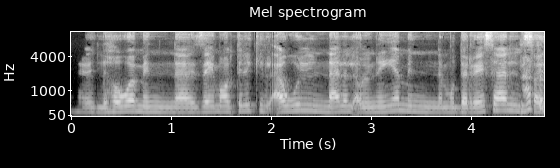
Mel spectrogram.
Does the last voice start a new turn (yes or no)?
yes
